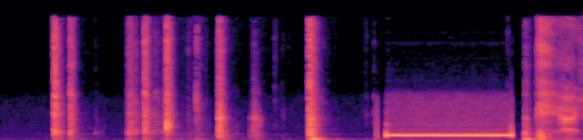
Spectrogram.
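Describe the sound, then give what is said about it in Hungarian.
A series of sharp clicks like buttons being pressed as a person places a phone call, then a loud, steady telephone dial tone holds for about a second before cutting off into a burst of noise. “Engem nézést, telefonálok.”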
